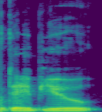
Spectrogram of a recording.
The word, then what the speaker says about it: debut: do that first tarot debut ballet and Rapport these are words ending with a silent T and I think we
